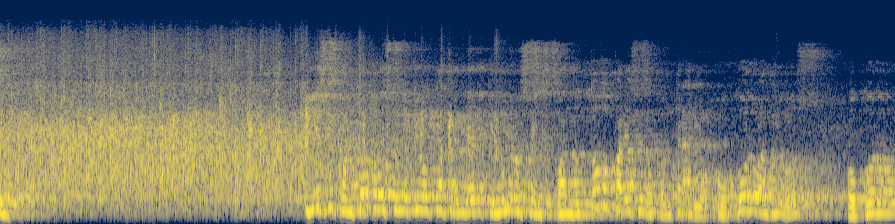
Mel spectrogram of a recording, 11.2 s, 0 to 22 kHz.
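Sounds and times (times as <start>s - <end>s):
congregation applauding: 0.0s - 6.9s
speech: 4.3s - 11.1s.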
